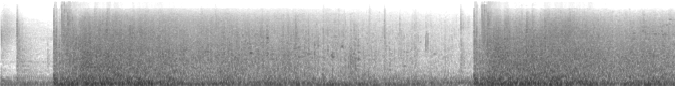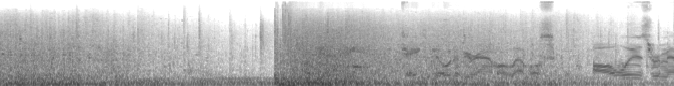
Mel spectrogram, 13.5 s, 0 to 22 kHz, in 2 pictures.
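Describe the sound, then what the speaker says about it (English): In the video game Mechwarrior 5 Mercenaries, an autocannon fires three heavy booming bursts, each a loud, close blast that decays into a long rumbling roar over several seconds, with faint voice chatter in the background. "I've mapped the autocannon to Weapon Group 1. You're free to fire whenever you're ready."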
